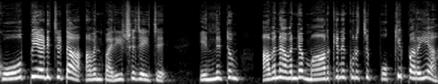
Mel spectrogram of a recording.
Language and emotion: Malayalam, disgusted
